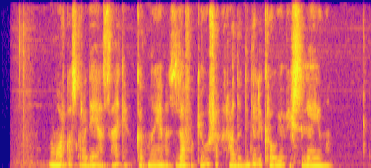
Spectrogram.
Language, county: Lithuanian, Marijampolė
